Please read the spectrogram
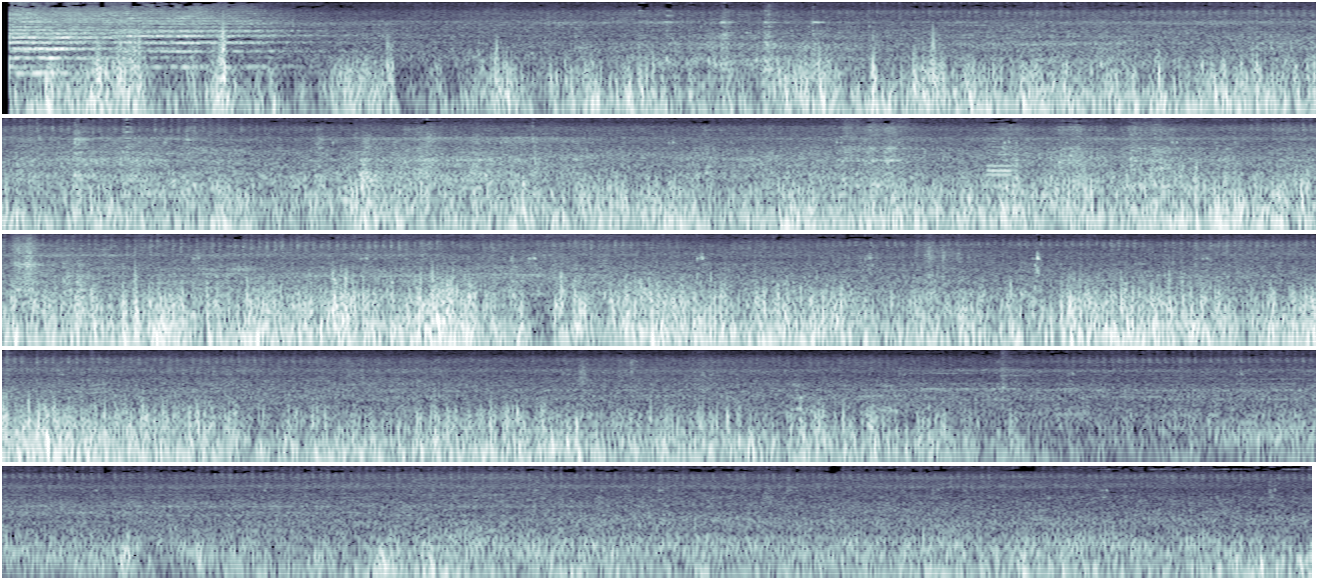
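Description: City street traffic at a tram crossing: the fluctuating noise of cars, motor scooters and trams passing, with a short horn-like tone for about the first second and a half. The traffic noise grows quieter near the end.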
